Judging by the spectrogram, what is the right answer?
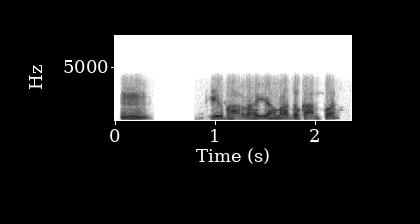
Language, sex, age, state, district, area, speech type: Maithili, male, 45-60, Bihar, Muzaffarpur, urban, conversation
